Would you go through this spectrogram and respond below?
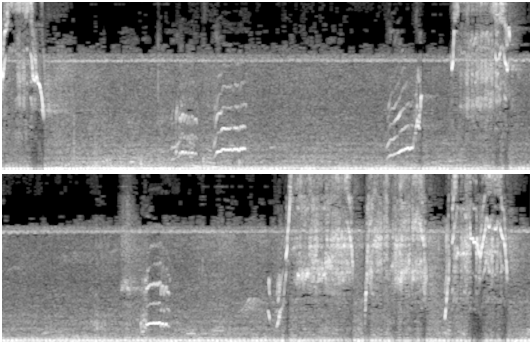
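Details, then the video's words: Baby monkey abandoned by its mother, a macaque, cries intermittently: a few wavering tonal coos with harmonics, brief sharp squeals, then a cluster of piercing screams near the end, all against constant low-pitched outdoor rumble. "Poor baby monkey was abandoned by mother monkey, crying heartbreakingly"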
